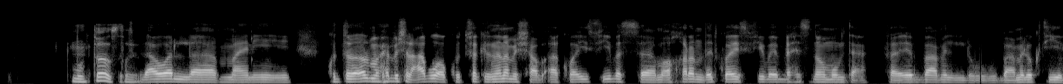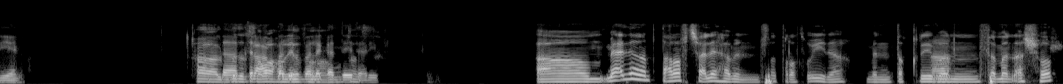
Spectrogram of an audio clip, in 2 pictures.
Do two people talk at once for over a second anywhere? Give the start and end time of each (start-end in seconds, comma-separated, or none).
12.7-14.5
